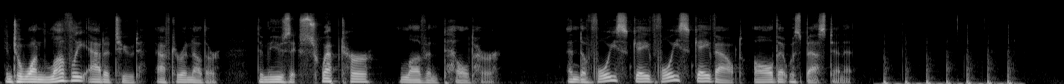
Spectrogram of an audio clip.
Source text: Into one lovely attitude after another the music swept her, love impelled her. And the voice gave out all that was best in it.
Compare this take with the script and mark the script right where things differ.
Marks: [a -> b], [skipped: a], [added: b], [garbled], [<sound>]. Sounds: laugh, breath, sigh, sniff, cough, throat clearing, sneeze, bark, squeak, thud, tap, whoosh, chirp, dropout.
Into one lovely attitude after another the music swept her, love impelled her. And the voice gave [added: voice gave] out all that was best in it. [thud]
